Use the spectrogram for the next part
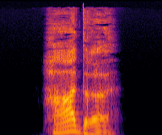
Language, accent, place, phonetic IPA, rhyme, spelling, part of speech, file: German, Germany, Berlin, [ˈhaːdʁə], -aːdʁə, hadre, verb, De-hadre.ogg
- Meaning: inflection of hadern: 1. first-person singular present 2. first/third-person singular subjunctive I 3. singular imperative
